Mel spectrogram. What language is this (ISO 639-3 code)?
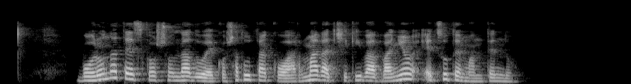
eus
